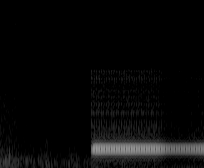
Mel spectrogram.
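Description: A steady telephone line tone, starting about a second in after near silence: the phone call to the guest has dropped.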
